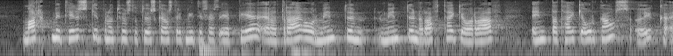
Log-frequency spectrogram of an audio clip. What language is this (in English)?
Icelandic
